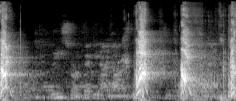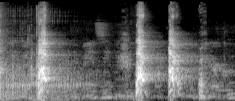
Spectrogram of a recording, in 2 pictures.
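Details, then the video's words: French Bulldog puppy barking at a door stopper in a house: sharp, high-pitched yaps repeated irregularly, about seven barks over several seconds, with quiet gaps between. "Funny French Bulldog Puppy Discovers Door Stopper"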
